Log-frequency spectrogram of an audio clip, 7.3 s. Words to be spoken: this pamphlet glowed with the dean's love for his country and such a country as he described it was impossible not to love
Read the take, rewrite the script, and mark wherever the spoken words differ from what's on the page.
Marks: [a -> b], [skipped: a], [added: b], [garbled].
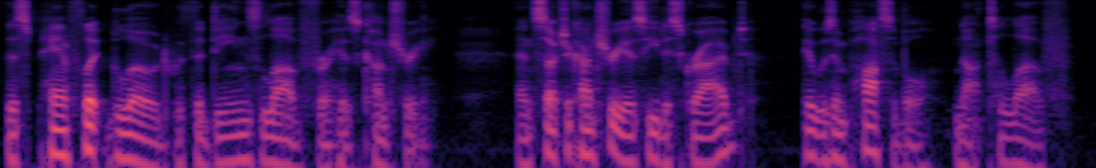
this pamphlet glowed with the dean's love for his country and such a country as he described it was impossible not to love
